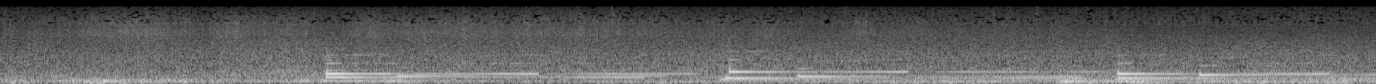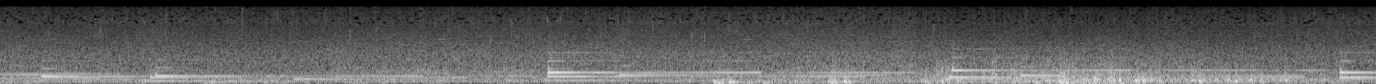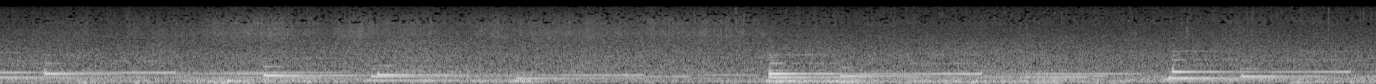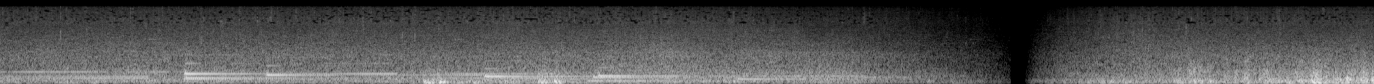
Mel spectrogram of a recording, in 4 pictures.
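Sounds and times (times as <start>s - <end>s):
thunder rumbling: 0.0s - 50.2s, 52.2s - 55.0s
steady rain: 0.0s - 55.0s
soft instrumental music: 3.0s - 51.0s.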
